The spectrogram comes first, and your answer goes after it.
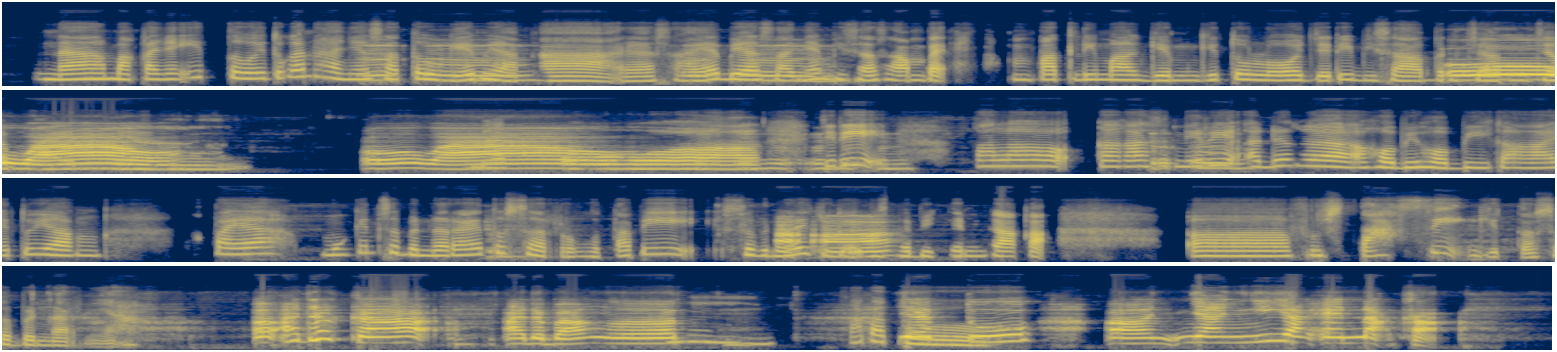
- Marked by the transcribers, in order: drawn out: "Betul"; other background noise; tapping; stressed: "frustasi"
- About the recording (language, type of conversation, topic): Indonesian, unstructured, Mengapa beberapa hobi bisa membuat orang merasa frustrasi?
